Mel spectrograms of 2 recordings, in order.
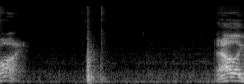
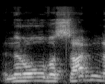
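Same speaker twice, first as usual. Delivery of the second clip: ordinary talk, nothing marked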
